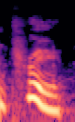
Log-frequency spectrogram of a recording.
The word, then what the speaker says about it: Proulx: Before that, we heard from the very talented pianist and vocalist John Prue from his album Baker's Dozen, Remembering Chet Baker. And we heard John do I Remember You, great tune. And John Prue's last name is spelled P-R-O-U-L-X.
